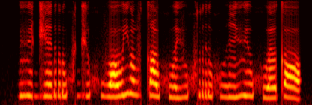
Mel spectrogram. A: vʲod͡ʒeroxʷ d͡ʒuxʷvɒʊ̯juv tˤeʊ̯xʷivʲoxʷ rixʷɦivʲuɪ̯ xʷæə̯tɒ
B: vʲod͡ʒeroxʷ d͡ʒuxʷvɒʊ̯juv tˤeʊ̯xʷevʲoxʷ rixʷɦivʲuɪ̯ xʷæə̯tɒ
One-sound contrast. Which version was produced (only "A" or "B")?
B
